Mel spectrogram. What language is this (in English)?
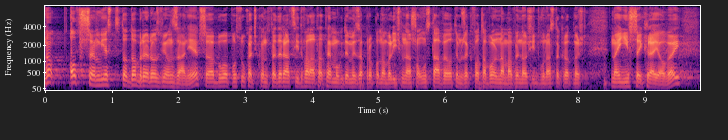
Polish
